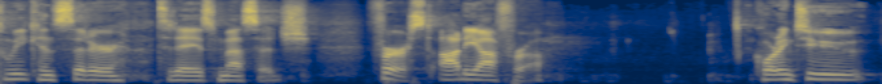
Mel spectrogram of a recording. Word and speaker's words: adiaphora: Number one, you need to know the word adiaphora. Adiaphora.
